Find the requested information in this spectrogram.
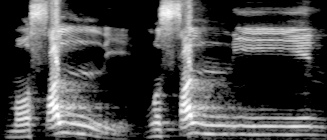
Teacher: Kemudian masuk ke lam yang bertasydid. Berikan sifat nabrah.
